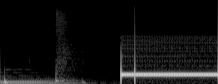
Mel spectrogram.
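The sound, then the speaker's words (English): A phone ringtone on a call begins after a brief silence as a loud, steady, buzzy electronic tone at one pitch, with a short click just after it starts. “I love that ringtone.”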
